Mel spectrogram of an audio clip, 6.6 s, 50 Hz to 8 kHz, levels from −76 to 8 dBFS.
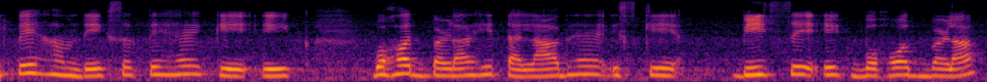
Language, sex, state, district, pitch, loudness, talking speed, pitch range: Hindi, female, Bihar, Kishanganj, 225 Hz, -18 LUFS, 165 wpm, 210-245 Hz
